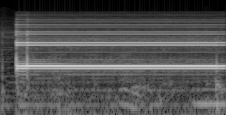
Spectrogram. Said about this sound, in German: So hat sich das heute Vormittag bei vielen angehört. Um fünf nach elf. Warn-Apps haben Alarm geschlagen, Handys haben geklingelt. Zum Test. Es war bayernweiter Probealarm.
